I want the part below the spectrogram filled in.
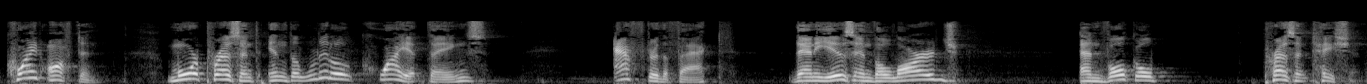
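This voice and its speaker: A man in his fifties preaching a sermon, swinging from loud exhortation down to a hushed near-whisper. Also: high-pitched, expressive, takes it slowly, long pauses. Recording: dull lo-fi recording.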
